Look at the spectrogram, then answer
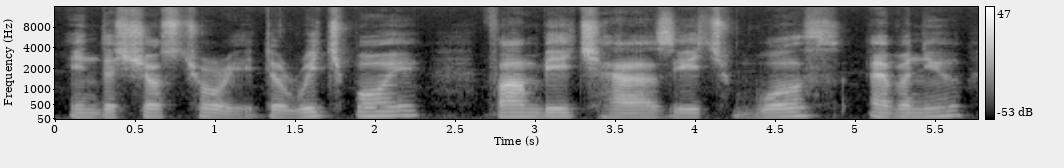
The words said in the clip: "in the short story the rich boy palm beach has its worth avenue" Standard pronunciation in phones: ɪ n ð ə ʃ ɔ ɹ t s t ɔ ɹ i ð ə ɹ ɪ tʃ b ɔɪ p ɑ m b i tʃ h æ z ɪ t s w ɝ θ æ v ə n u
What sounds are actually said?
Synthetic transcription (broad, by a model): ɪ n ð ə ʃ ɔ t s t ɔ ɹ i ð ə ɹ ɪ tʃ b ɔɪ f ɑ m b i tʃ h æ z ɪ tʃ w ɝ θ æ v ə n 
